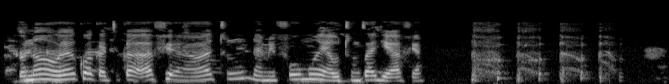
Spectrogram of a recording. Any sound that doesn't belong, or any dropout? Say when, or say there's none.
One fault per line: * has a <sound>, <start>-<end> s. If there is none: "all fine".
* has a cough, 4.7-6.3 s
